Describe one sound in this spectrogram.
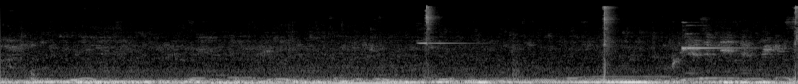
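A metal tool clicks and scrapes against a toenail.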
